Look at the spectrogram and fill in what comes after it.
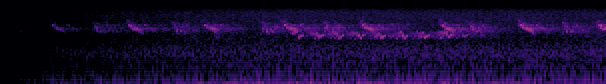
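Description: Small birds chirping in repeated short calls, with a quicker run of chirps joining about halfway, over a steady low outdoor rumble. The sound fades in from silence over the first two seconds.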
